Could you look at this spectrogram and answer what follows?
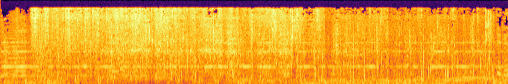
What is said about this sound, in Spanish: El niño sale corriendo y los soldados le persiguen.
